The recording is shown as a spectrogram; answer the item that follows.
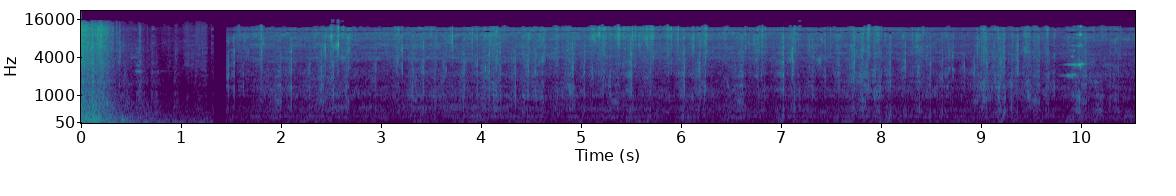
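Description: A loud thud with a short fading tail, then soft, wet squishing and crackling as ground frog-leg meat is pushed through a metal sausage stuffer's tube into the casing.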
